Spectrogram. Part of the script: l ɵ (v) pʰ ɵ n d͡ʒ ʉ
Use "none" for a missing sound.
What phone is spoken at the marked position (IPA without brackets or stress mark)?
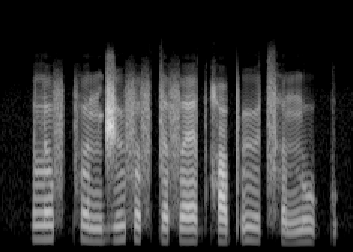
f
